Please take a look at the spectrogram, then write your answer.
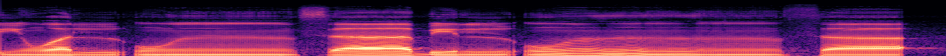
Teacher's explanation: نون ساکن کا یہاں اخفا ہے، ٹھیک ہے، باریک اخفا ہے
